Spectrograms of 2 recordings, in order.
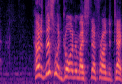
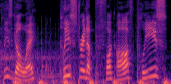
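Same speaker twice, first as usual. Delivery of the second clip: softer plea after the shouting; weary pleading; 4 dB quieter, slower than usual. Real, not acted. Gamer begging Granny to leave, weary pleading. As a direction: beg politely, worn out from yelling.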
